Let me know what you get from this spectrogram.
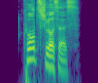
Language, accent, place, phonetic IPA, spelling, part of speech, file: German, Germany, Berlin, [ˈkʊʁt͡sˌʃlʊsəs], Kurzschlusses, noun, De-Kurzschlusses.ogg
- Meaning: genitive of Kurzschluss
